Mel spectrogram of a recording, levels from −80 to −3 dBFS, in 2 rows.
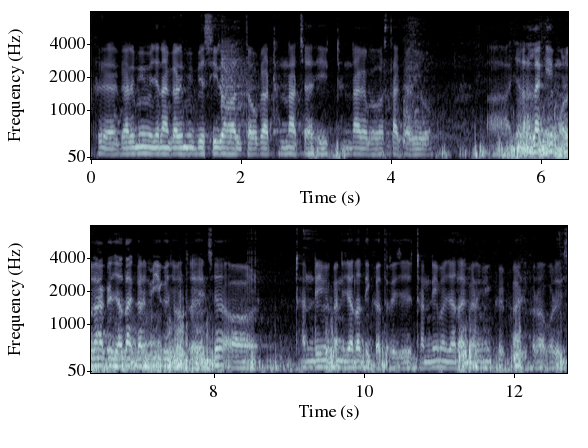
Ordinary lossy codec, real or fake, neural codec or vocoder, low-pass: none; fake; codec, 16 kHz, 16 kbps, FreqCodec, larger model; none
